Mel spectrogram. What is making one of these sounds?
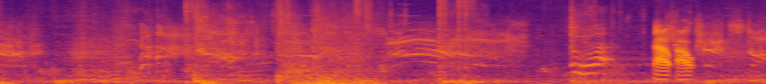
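Metal blades slash and clang in a fast fight.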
